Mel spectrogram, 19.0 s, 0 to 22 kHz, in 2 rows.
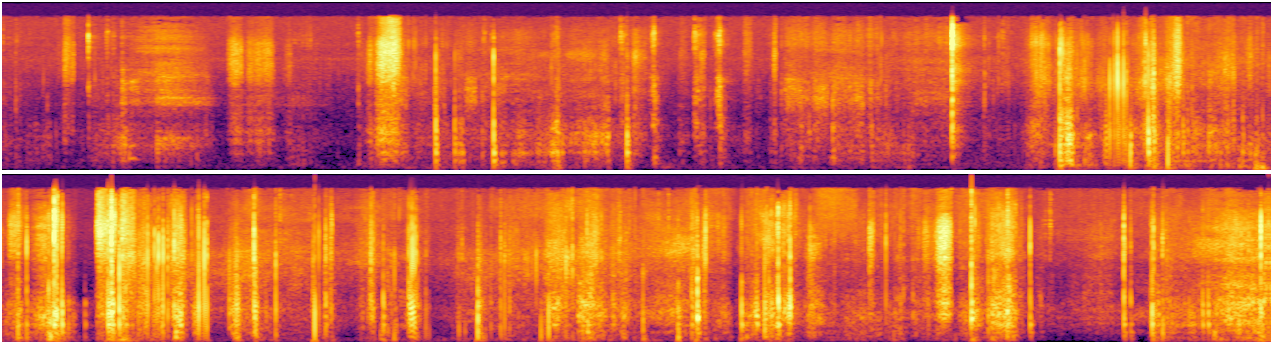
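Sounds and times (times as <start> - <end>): packaging crinkling and tearing: 7.7 - 17.3.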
